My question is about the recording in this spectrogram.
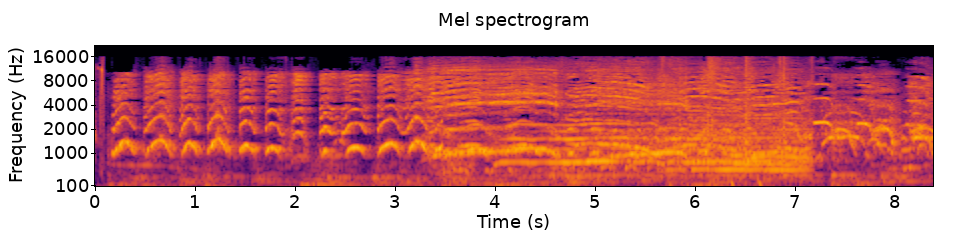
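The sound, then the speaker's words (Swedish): A person imitates a seagull with a string of loud, rhythmic, rising-and-falling squawking calls at the European Championship in seagull imitation in Belgium, then a crowd erupts in cheers and shouts while more gull-like cries continue through the noise. “Som har varit på plats i Belgien på mås-EM och lämnat den här rapporten.”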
